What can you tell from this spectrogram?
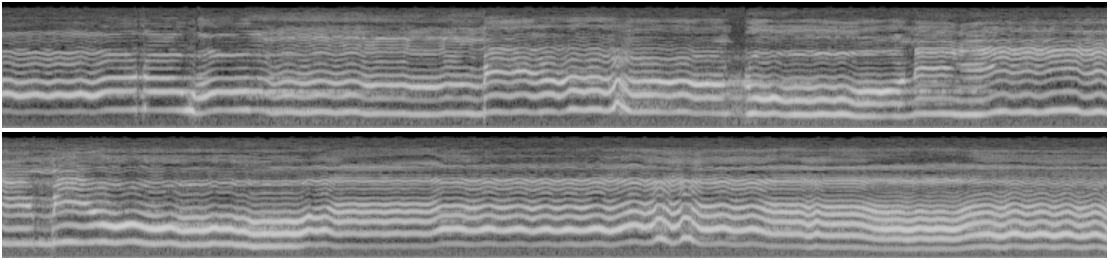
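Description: A male qari reciting the Qur'an in the melodic mujawwad style: one long, unbroken high-pitched phrase with quick wavering ornaments.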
